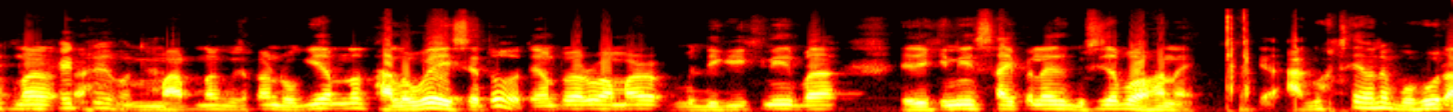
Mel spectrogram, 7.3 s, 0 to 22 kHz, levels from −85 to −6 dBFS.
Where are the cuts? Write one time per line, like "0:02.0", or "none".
0:06.3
